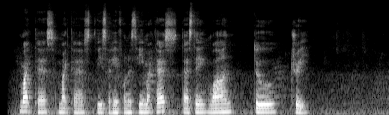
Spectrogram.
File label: WF1000XM3 Quiet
